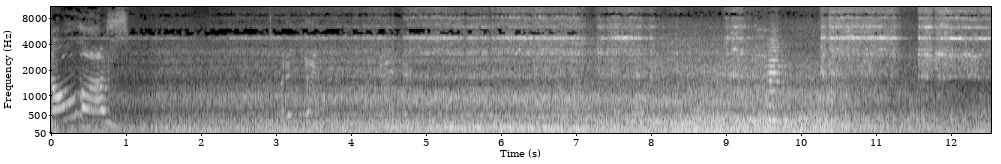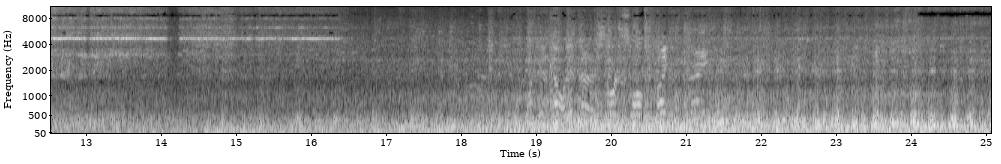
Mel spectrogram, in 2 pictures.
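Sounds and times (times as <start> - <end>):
steel wheels squealing on rails: 0.0 - 17.0, 18.0 - 25.0
rail cars clattering over track: 0.0 - 25.0.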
